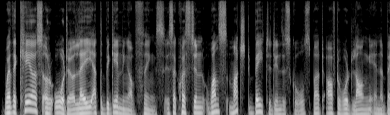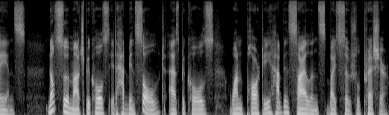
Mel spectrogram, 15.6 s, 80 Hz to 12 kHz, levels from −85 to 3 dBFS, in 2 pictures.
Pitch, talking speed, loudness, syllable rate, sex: 110 Hz, 160 wpm, -21 LUFS, 4.5 syllables/s, male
